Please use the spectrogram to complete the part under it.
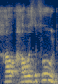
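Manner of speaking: ordinary talk, nothing marked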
